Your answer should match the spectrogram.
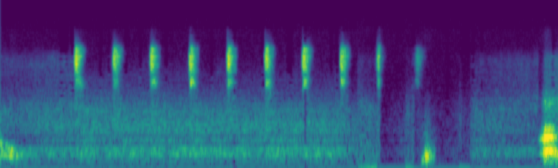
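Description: Gas range burner igniter clicking, a faint rapid run of about ten evenly spaced ticks at three to four a second as the burner is lit under the pan, stopping about three seconds in, followed by a single brief low thud.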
